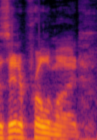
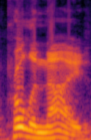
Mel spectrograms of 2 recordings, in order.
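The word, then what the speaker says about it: Prolanide: you can rush okay i'm sorry i even said it wrong prolonide not mine we don't want to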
